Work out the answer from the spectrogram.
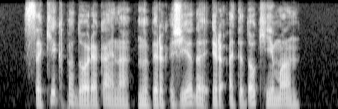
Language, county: Lithuanian, Vilnius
